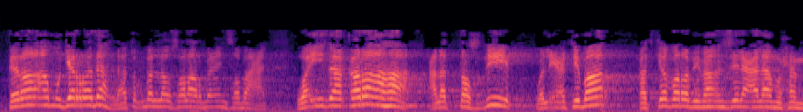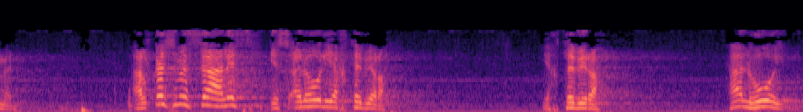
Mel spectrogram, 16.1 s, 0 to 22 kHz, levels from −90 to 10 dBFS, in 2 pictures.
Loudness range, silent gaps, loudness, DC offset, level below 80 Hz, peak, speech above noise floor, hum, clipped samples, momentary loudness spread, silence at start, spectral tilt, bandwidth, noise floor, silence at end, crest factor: 5 LU; none; -19 LUFS; under 0.1%; -46 dBFS; 0 dBFS; 28 dB; none; under 0.1%; 15 LU; 0.1 s; -5 dB/octave; 7.4 kHz; -47 dBFS; 0 s; 20 dB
